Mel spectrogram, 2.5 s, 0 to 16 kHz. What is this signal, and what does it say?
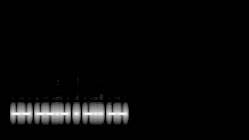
Morse code, heard as a keyed tone, about 48 wpm, 700 Hz. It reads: MQEDM
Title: Code Groups - 5 Letter:Numbers - 50wpm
